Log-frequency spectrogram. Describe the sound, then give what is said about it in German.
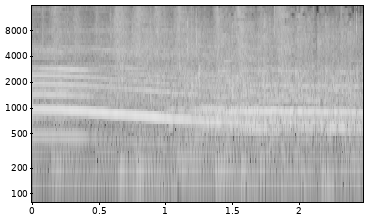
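Audience applauding and cheering at a comedy show, a dense bed of clapping with a sustained high tone sliding slowly downward in pitch over it. “Alle bekommen von euch einen riesigen, fetten Applaus.”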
